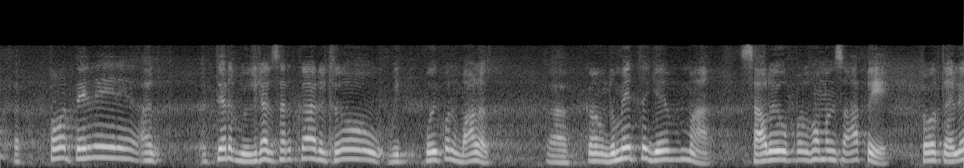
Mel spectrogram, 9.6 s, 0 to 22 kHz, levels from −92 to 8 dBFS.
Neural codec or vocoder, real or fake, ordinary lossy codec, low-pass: codec, 16 kHz in and 24 kHz out, 0.9 kbps, LongCat-Audio-Codec, fine tuned four codebook decoder; fake; MP3, 64 kbps; 7.2 kHz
